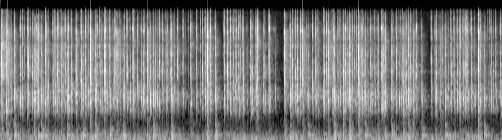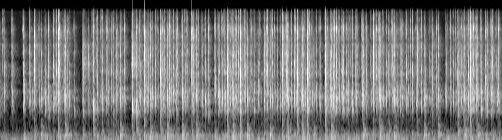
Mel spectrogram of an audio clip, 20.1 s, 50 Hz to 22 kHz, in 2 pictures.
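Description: Continuous typing on an Akko 5108 full-size mechanical keyboard fitted with purple switches: a dense, fast clatter of key presses, broken by a few brief pauses.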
